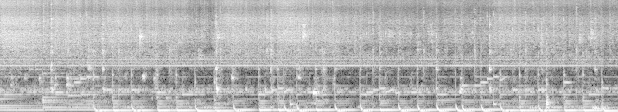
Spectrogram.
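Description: Chita roti cooks in a wok with a steady, close sizzle and hiss, while quiet scraping and tapping recur throughout.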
